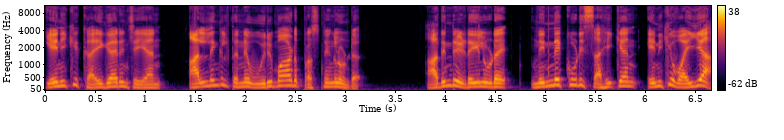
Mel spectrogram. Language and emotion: Malayalam, angry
